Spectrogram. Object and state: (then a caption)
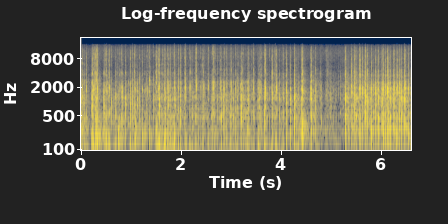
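Cardboard medicine box tapped. Fingertips and nails of both hands tap fast on a small, hollow, printed cardboard medicine box with a shield-and-cross logo. The result is a dense stream of dry, clicky taps with a bright edge and almost no low end, each dying away almost at once. The tapping thins briefly, then returns louder and busier for the final stretch.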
